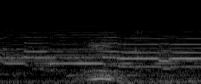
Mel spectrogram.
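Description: Harmonium playing soft, sustained notes, the melody stepping from one held note to the next.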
